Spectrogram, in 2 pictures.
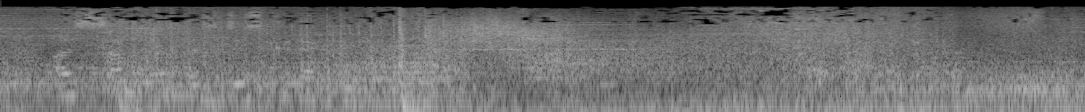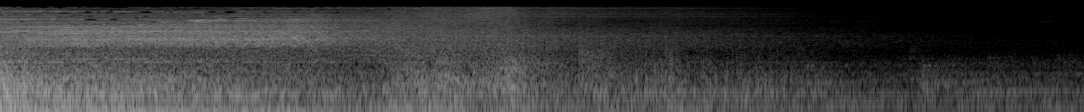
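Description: Game spell effects and explosions crash and rumble loudly, then fade away.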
